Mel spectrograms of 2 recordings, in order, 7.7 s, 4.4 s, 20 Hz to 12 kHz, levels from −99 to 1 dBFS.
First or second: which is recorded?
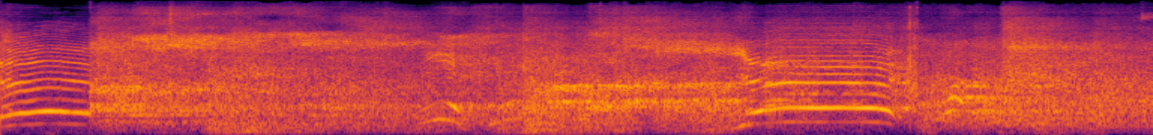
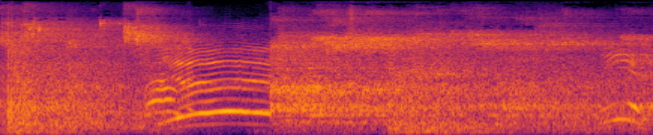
second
